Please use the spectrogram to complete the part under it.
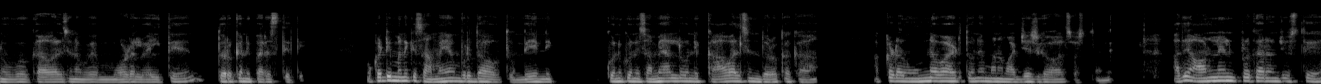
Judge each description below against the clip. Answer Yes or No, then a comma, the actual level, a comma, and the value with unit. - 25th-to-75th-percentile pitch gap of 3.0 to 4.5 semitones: Yes, average, 3.6 semitones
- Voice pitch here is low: Yes, low, 130 Hz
